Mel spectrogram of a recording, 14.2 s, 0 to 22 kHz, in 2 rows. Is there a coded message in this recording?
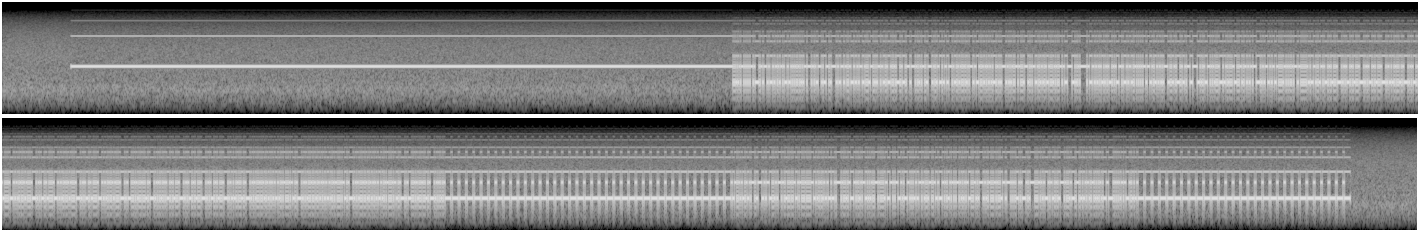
Yes: cassette data (Kansas City type), 300 baud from 0.3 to 13.8 s, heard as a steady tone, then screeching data.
